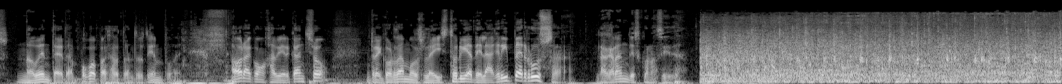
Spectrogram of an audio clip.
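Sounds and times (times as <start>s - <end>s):
speech: 0.1s - 8.4s
horse-drawn carriages on the Paseo de las Delicias de la Princesa: 7.0s - 10.6s.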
